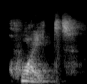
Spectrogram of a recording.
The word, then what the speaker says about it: quite: it's like two syllables the second word quite very fast quite quite it's like saying white you know the color white not black white but you add q at the beginning quite quite right not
